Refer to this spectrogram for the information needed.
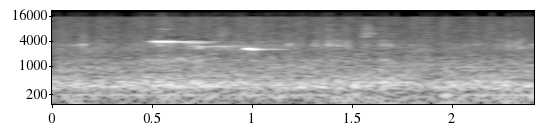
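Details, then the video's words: Spotted pardalote call: a thin, high whistled note followed by a lower one, a short falling pair heard once over faint background hiss. "Spotted Pardalote bird call"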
